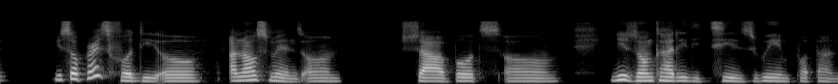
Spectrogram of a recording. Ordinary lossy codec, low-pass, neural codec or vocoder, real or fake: none; none; codec, 16 kHz, about 1 kbps, DyCAST, with the encoder's durations; fake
